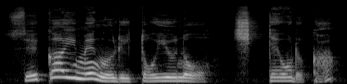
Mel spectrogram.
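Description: Storybook role: brooding elderly gentleman female reader performing, commanding, unhurried, old-fashioned turns of speech. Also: on the high side, sing-song, gravelly, pitched below the performer's own voice, heavily acted. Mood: commanding, gruff. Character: stern, brooding blind old gentleman, master of the house.

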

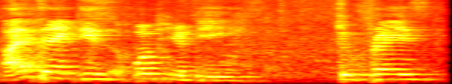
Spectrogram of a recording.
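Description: Senegalese man reading a formal welcome speech in an echoey hall. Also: sits high. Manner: measured, ceremonious, reading aloud. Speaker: association president. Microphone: handheld mic, filmed from a distance. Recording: echoey hall, distant, faint noise.

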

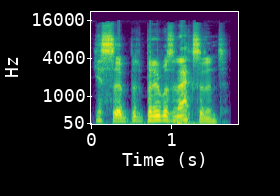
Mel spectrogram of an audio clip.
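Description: Man doing a nervous young girl apprentice, raised pitch. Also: big pitch swings, fast talker, lightly acted. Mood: nervous, apologetic. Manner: apologetic, flustered, deferential.

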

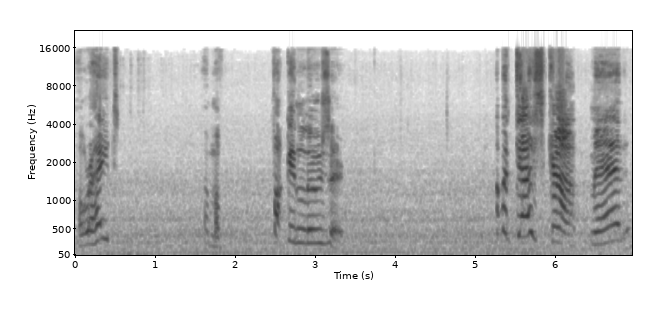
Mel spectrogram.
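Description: An insecure, self-loathing cop, noisy background. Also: male voice, extremely high pitch, big pitch swings, full character voice. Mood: anguished outburst. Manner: halting, repeating himself. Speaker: actor in a scripted audio drama. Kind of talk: naturalistic audio drama acting.

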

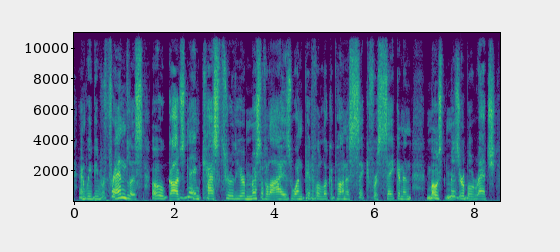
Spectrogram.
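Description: A man's voice: mid-range voice, pushed and bright, voice pushed up. A man voicing a wily, bullying beggar-thief in a storybook, blustering and cajoling in archaic rogue's speech.

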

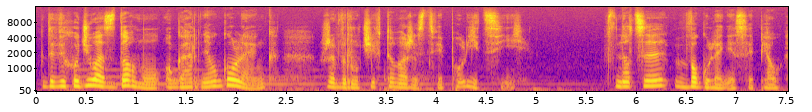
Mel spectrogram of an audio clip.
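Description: A woman's voice: fairly low pitch, a little mellow. A woman narrating a true-crime story as a dramatized audio reading.

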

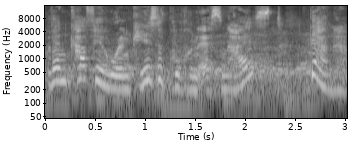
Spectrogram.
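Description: A woman's voice: fairly high pitch, animated, normal speed, close to an everyday voice. A woman dubbing a direct, sensible young woman who talks bluntly and asks pointed questions. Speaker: dubbed sitcom character. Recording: loud bar music and crowd.

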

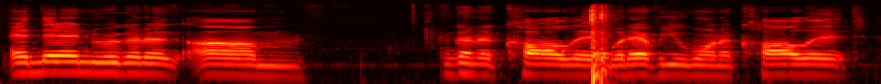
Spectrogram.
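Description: A man hosting a casual software tutorial, informal and halting as he thinks aloud. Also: on the high side, flat delivery, slight background noise. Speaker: tutorial host. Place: indoors at a computer, keyboard typing behind.

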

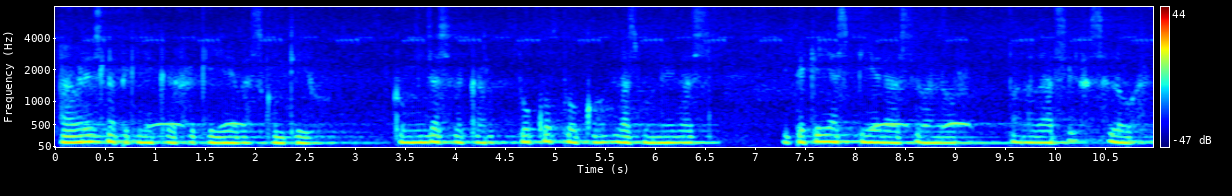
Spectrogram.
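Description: A man narrating a scripted second-person ASMR story in a restrained, measured way. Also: medium pitch, level tone, dark tone. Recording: reverberant, noisy with insect ambience. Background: crickets and birds, night ambience.

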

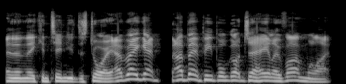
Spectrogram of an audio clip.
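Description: A man's voice: on the high side, lively intonation, racing, pushed and bright. A man in his thirties giving casual, rambling commentary as he reacts to a game, often correcting himself and swearing. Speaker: reaction video host. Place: small indoor room at a desk with headset.

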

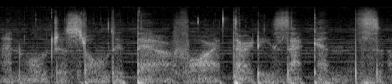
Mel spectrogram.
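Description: Female ASMR performer as soothing spa attendant: whispered throughout, hushed and even, tender and reassuring. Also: high voice, over music. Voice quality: breathy unvoiced whisper. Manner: gentle, soothing, reassuring, unhurried. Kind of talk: ASMR personal-attention roleplay.

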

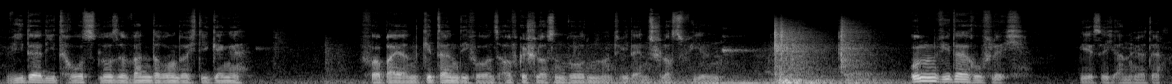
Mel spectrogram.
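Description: A man's voice: a bass voice, a little slow, long pauses, mellow, a little hiss or hum. An actor playing a sombre, doubting male lawyer who narrates a German radio drama in a sober, grave manner.

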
